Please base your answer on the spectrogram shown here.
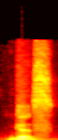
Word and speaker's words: gas: gas gas gas طبعا نخلي بالنا حبايبي هنا ان الاس بتنطق سه ساوند مش ز. gas gas crops crops يعني محاصيل.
